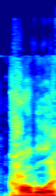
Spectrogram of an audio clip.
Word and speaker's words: Kamala: black right the reason Kamala Harris is uh Kamala Harris I need to say her name correctly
